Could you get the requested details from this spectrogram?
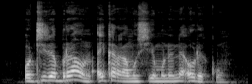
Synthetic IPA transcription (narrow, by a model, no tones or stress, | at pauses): otiɾɛbɾauna̰ikaɾaɣamoʃiemonɛnɛʔoɾeku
